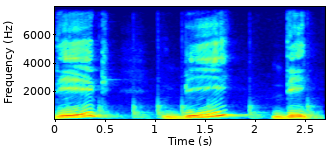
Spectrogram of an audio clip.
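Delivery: "দিক বি দিক" said slowly, syllable by syllable; "দিক বি দিক" with a clear pause after "দিক"; syllables said apart. Shown as a demonstration. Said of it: "এরকম হবে".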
